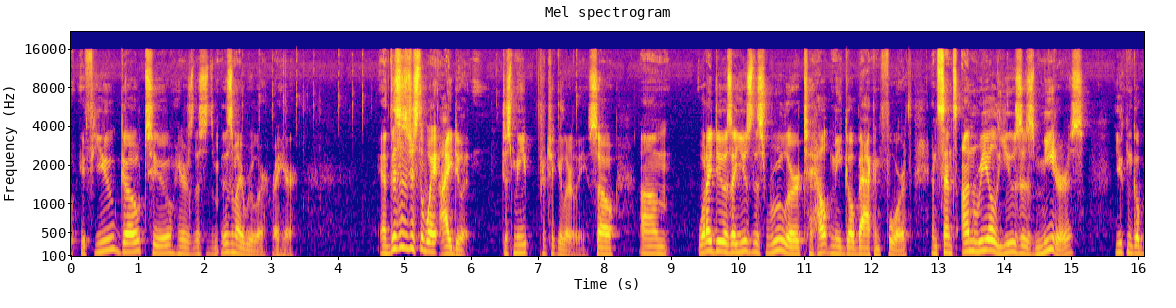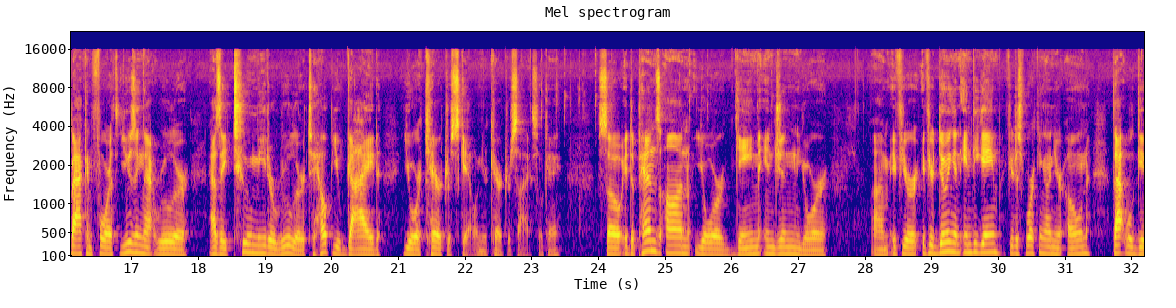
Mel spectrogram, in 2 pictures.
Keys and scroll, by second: 0.4 f.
